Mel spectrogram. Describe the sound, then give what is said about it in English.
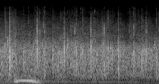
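A church audience claps for the Lord as they are seated, a dense, steady burst of applause, many overlapping claps forming a bright, sustained patter with a low hum underneath. “Give the Lord a hand clap as you're seated.”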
